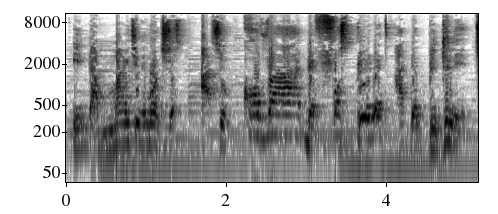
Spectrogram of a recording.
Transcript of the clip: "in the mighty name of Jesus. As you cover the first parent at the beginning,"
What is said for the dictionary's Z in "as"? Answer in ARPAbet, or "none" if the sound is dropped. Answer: S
